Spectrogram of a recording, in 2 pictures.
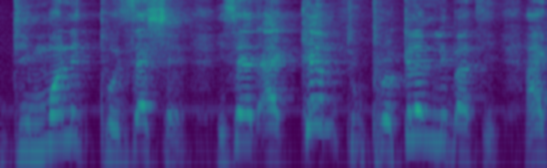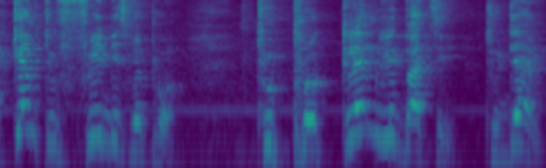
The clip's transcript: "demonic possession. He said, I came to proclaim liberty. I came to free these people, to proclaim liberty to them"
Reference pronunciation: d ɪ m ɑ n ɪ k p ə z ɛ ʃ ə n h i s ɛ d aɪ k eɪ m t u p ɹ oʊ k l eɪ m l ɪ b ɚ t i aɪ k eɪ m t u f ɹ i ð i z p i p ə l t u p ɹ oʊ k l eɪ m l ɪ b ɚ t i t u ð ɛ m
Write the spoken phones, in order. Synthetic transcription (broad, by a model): d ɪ m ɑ n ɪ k p ə z ɛ ʃ ə n h i s ɛ d aɪ k eɪ m t u p ɹ oʊ k l eɪ m l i b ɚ t i aɪ k eɪ m t u f ɹ i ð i s p i p ə l t u p ɹ oʊ k l eɪ m l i b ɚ t i t u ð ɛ m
